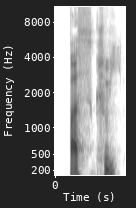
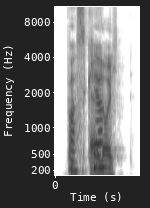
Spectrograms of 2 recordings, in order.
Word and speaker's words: Basquiat: Basqui? Ah, Bas Michelle. – ja, bitte probier es aussprechen. – Basqui, keine Ahnung. Äh, Basquiat.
